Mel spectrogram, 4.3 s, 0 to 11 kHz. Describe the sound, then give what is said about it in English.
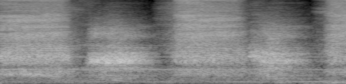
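Rhythmic power breathing, with strong breaths pulled in through the mouth and soft, partial exhales letting out about a third of the air. Airy rushes alternate in a steady cycle, repeated a few times, with no talking. “taking about 40 power breaths into the body through the mouth. And the exhale is a soft exhale, so it's not a full, complete exhale, just about a third of the breath out.”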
